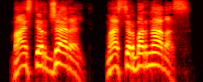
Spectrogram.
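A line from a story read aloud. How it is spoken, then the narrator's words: Shouting. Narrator (Russian): крикнул Локвуд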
